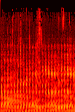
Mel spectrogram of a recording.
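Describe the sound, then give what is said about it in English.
A jackhammer right outside the wall pounds steadily in a rapid, unbroken rattle, low and heavy with a dull, muffled thud, running the whole time with no voices. “I'm sorry, but I think there's a jackhammer right outside our wall.”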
